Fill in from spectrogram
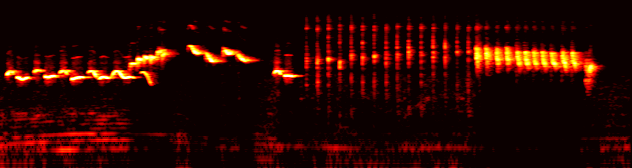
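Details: A greater green leafbird sings in a lively, aggressive fighting style: looping whistled phrases that climb in pitch, then a rapid run of sharp chirps and a long, fast, buzzy rattle ending in a downward sweep.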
